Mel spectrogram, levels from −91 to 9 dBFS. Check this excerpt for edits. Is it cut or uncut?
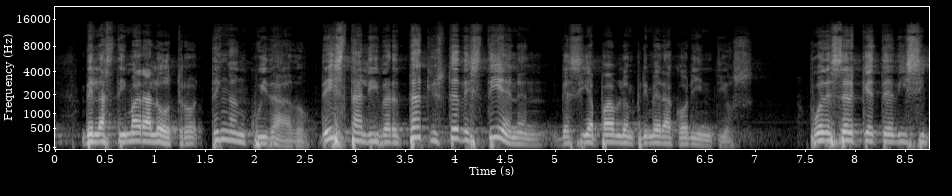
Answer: cut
